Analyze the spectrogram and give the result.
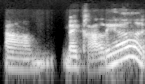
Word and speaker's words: Meghalaya: where it's Meghalaya, but really as I've kind of learned, Meghalaya is the more accurate pronunciation, but we learn.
